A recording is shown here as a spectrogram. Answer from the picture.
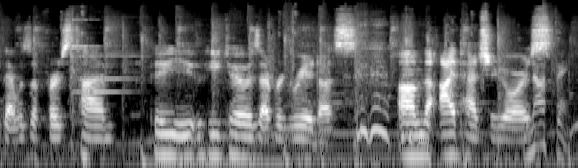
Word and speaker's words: Fuyuhiko: My first name is pronounced Fuyuhiko. Fuyuhiko.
